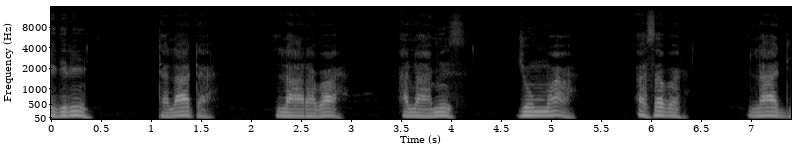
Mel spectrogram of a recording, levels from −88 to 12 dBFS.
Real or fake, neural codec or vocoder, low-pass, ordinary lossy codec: real; none; 14.4 kHz; none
